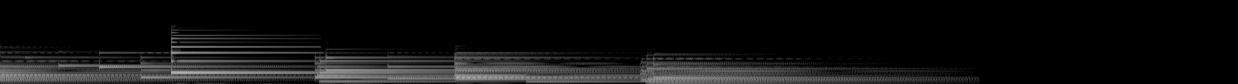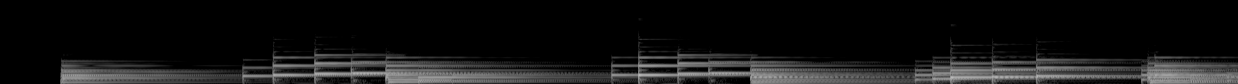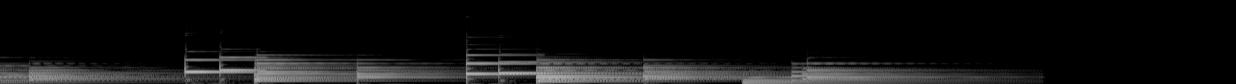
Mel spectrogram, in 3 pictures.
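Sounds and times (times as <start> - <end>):
electric piano: 0.0 - 9.8, 13.0 - 35.2.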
